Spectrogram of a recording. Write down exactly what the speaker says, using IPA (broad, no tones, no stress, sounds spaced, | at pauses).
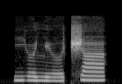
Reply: j ɵ lʲ ɤ t͡ʃ a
